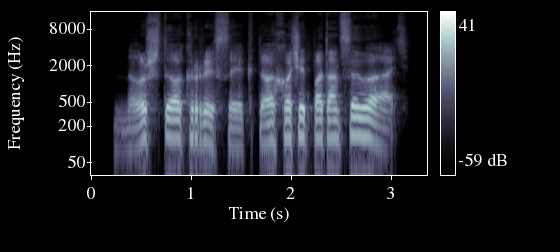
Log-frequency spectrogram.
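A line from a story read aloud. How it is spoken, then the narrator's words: Growled. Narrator (Russian): Прорычал кувалда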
